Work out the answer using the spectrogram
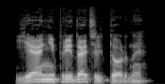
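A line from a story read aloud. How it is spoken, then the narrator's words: Cold reply. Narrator (Russian): холодно ответил на это Джон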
